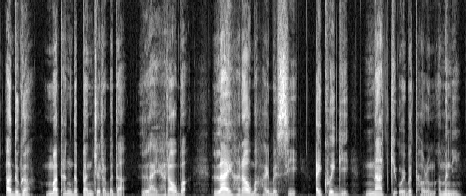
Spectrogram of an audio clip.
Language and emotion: Manipuri, neutral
